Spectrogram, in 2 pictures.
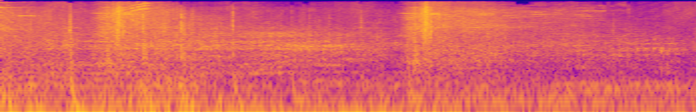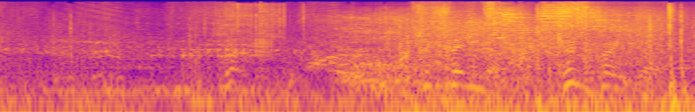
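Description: Spell effects from the video game Hogwarts Legacy, Confringo, Incendio and Bombarda, as a steady stream of booming blasts, crashes and roaring bursts layered over continuous combat noise, loud and dense throughout.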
